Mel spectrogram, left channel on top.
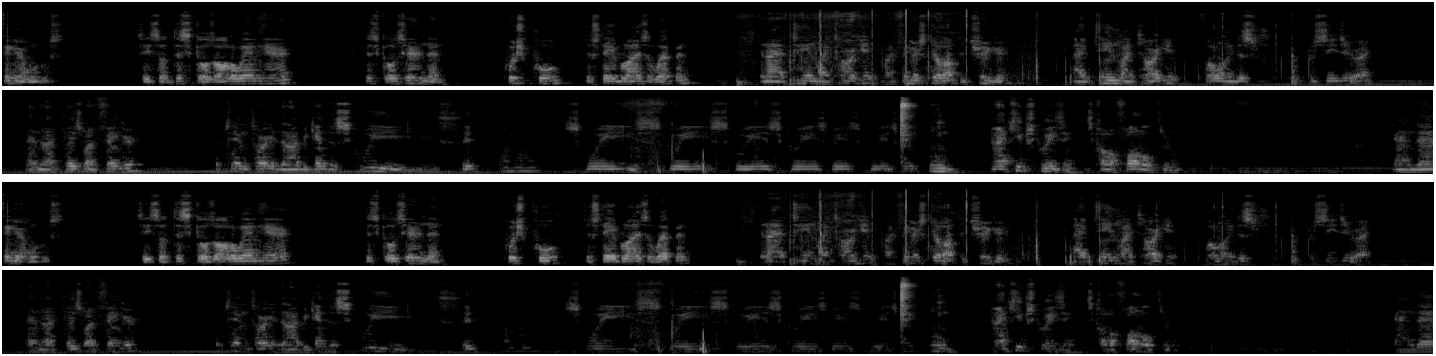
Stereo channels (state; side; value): normal; both; correlation 0.67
